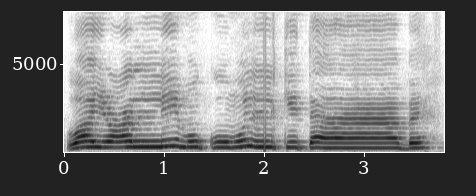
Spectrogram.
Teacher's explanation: വയുഅല്ലിമുക്കും വാവ് ഉച്ചരിക്കുന്ന സമയത്ത് ചുണ്ടുകളെ വട്ടത്തിൽ പിടിച്ചു കൊടുക്കുക. അയണിൻ്റെ സൗണ്ട് ഹംസയുടെ സൗണ്ടായി പോവാതെ നോക്കുക കേട്ടോ. വയുഅല്ലിമുക്കുമുൽ കിതാബ്.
